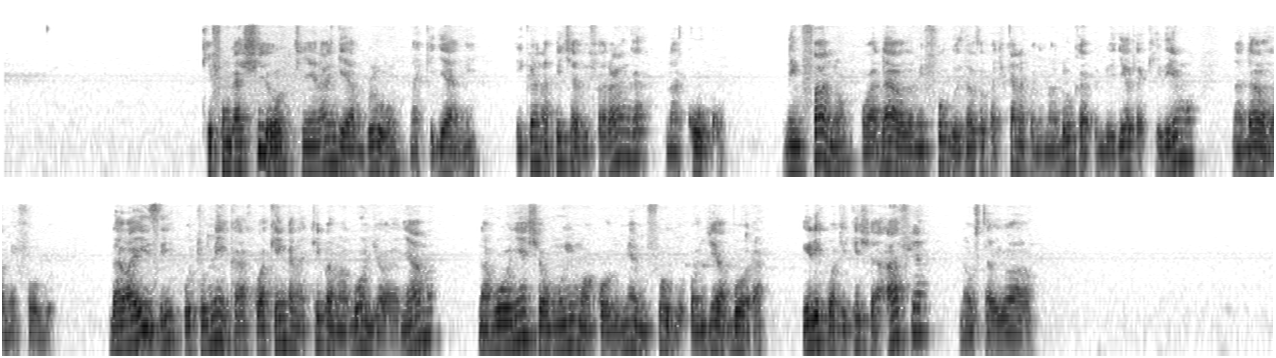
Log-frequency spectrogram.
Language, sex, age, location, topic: Swahili, male, 25-35, Dar es Salaam, agriculture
